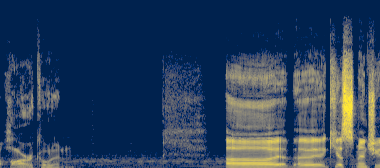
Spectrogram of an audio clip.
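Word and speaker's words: Harkonnen: Yeah, there's Harkinin and then Har Conan, right? It's a not Conan, just it's not regular Conan, it's now Har Conan.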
